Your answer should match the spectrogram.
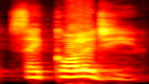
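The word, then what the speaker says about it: psychology: है इसका रूल है पी is silent in the combination of पी एस, पी टी एंड पी एन, यानी जब पी एस, पी टी और पी एन का कॉम्बिनेशन आए तो वहाँ पी साइलेंट होएगा।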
